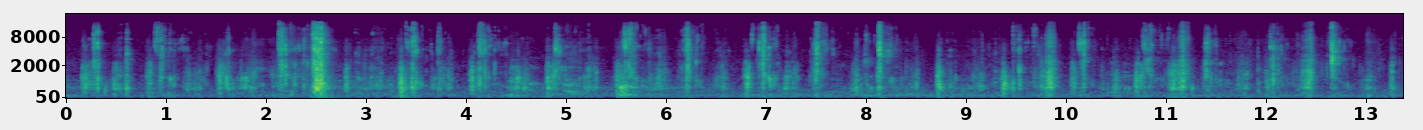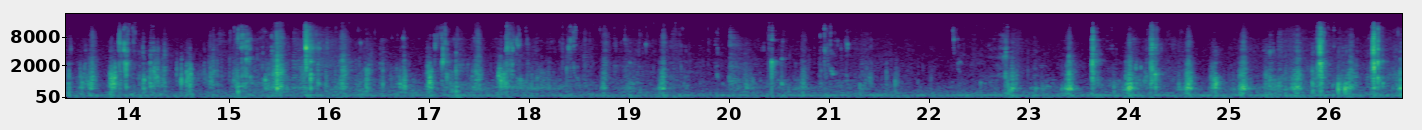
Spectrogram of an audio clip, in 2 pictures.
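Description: Close-miked eating: a man biting, crunching and chewing mouthfuls of Manchurian, fried rice and puri, a steady run of short wet clicks and crunches. There is a louder crunch about two and a half seconds in and a quieter spell near the end.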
